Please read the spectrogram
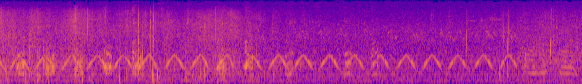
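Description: Emergency vehicle siren wailing in quick up-and-down sweeps, about two to three a second, cutting off near the end.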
